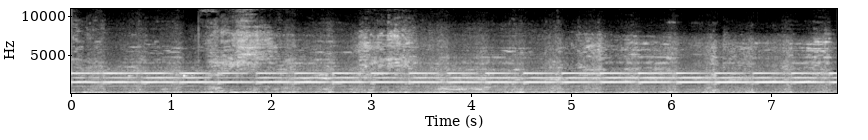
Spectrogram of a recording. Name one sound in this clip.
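A crossing bell rings steadily and rapidly.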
